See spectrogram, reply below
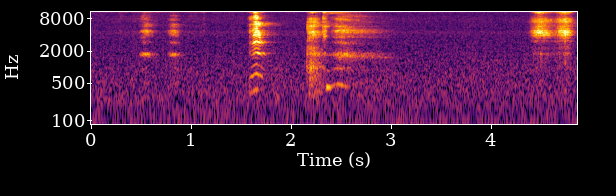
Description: some sniffly sneeze, a couple of stiffled and a noseblow at the end, enjoy!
